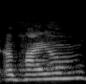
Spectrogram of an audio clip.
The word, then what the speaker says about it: Abhayam: know that about you either so um and apayam would you like to go next and please tell me if i'm pronouncing your name correctly i had thought i'd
